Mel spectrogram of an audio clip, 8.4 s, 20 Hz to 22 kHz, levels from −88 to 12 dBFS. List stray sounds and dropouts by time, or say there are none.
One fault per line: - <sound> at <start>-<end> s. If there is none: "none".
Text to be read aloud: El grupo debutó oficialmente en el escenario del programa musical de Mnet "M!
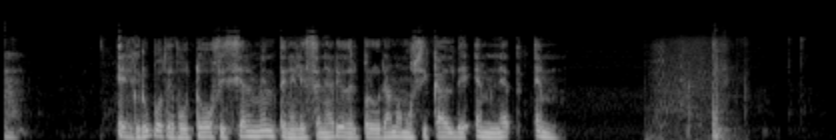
- squeak at 6.4-7.5 s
